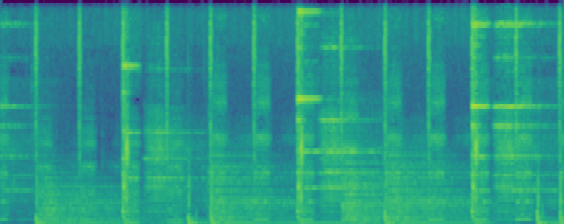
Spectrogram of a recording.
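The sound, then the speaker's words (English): Cutlery clatters down in a series of sharp, ringing metallic crashes, spaced irregularly over a loud, throbbing low-pitched musical drone, with no talking. “Some dropping some cutlery after that, too, over the top.”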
